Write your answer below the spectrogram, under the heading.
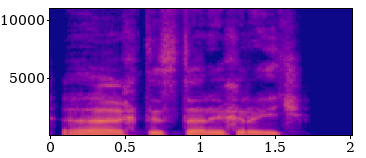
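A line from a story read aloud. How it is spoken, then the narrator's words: Laughing. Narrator (Russian): засмеялся Картер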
